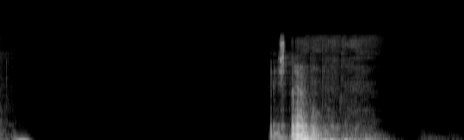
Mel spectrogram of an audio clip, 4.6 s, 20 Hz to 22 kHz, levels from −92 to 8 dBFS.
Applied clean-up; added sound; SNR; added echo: neural mask model DeepFilterNet 3.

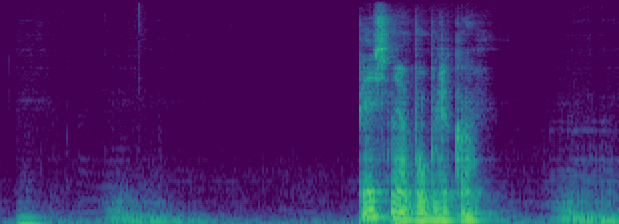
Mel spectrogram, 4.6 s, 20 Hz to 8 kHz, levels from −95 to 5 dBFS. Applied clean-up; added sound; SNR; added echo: neural separator model SepFormer DNS4.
